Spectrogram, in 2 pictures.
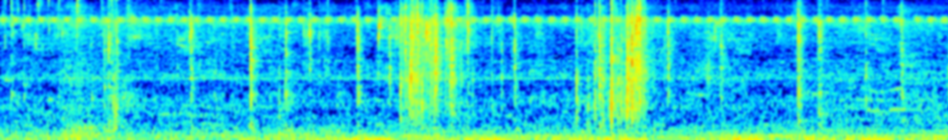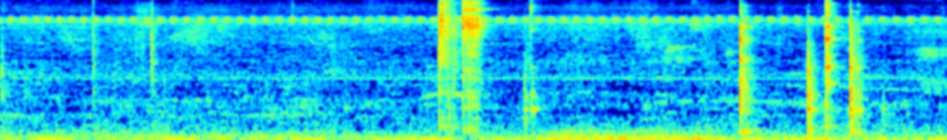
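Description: Metal spoon stirring a milky drink in a glass bowl, clinking against the glass a few times at irregular moments, the loudest clink about ten seconds in.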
